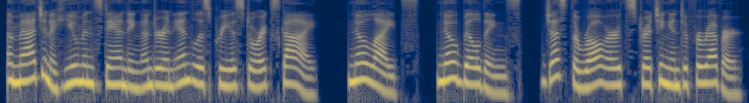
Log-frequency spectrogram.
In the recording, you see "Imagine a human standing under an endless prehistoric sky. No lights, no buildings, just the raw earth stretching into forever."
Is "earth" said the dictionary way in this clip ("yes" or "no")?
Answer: yes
